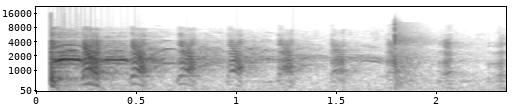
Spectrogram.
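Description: A man laughing out loud: a run of 'ha's, about four a second, loudest at first and growing quieter as it trails off.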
